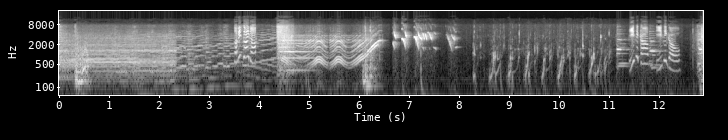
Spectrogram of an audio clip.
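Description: Cartoon soundtrack: orchestral music, then wobbling, wavering sliding tones about halfway through, followed by a run of short, quick pitch sweeps. The sweeps are high wordless chipmunk chatter.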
